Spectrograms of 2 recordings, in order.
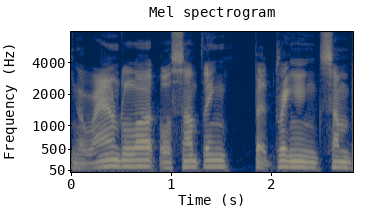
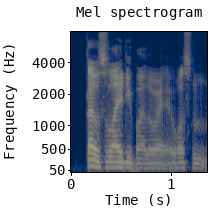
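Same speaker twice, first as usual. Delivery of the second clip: ordinary talk, nothing marked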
